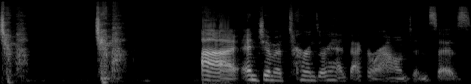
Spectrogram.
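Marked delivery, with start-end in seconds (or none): 0.0-1.1 voice dropped right down. Retelling how she called to a woman while someone else stood near, in a lowered voice. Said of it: "lowers her voice and goes".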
